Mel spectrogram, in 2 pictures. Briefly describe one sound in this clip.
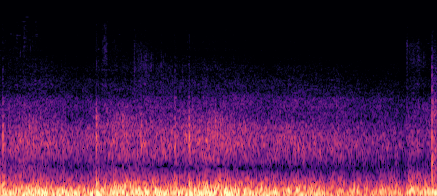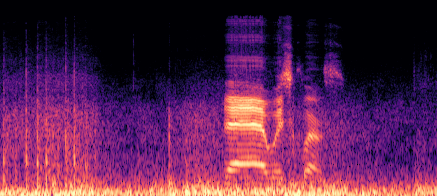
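Boots thud steadily on a hard floor.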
